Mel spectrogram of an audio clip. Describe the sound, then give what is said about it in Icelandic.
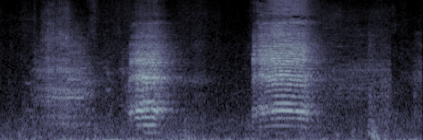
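Sheep bleating inside a sheep shed holding around ninety-odd sheep: three loud, quavering bleats spaced about a second apart, followed by a brief fainter call near the end. “Herðu, hér erum við í fjárhúsunum, hrein og fín.”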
